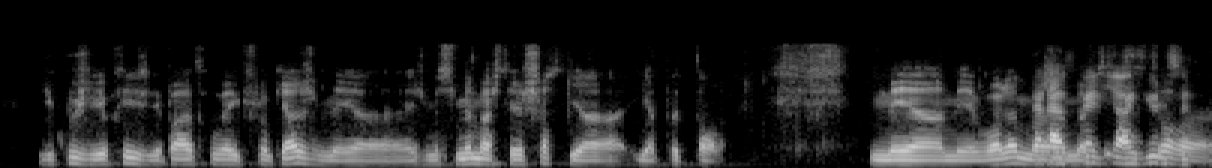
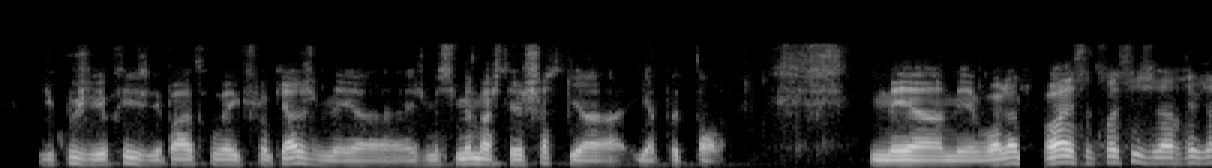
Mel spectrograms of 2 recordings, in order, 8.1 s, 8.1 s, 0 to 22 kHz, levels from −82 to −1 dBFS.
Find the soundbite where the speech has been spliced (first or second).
second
